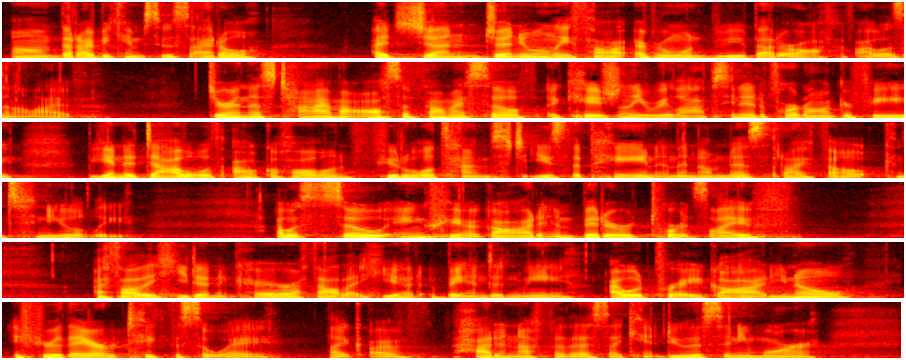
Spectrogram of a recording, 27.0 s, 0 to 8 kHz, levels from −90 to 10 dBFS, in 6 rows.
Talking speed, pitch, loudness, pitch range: 210 wpm, 175 Hz, -19 LUFS, 170-195 Hz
